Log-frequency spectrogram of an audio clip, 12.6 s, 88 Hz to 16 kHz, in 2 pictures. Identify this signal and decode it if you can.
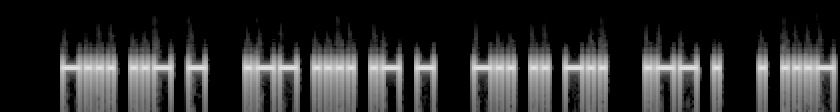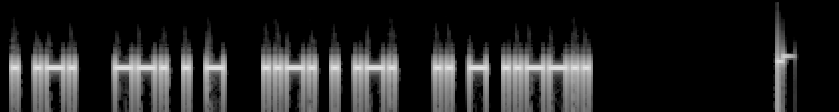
Morse code, heard as a keyed tone, about 28 wpm, 700 Hz. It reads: BUT WHAT DID WE EVER GET FER IT?
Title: Sentences from Top 400 Words and Abbreviations 28wpm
